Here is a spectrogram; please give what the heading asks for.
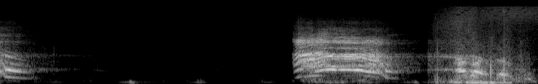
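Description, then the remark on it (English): A brief pained vocal sound, a pause, then two loud, drawn-out screams of a man in agony, the second backed by rough, thrashing noise, a sound effect of a man being bitten and eaten by a crocodile or alligator. “I knew of where it came from, you know, man getting eaten by a crocodile”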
